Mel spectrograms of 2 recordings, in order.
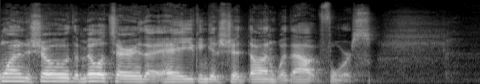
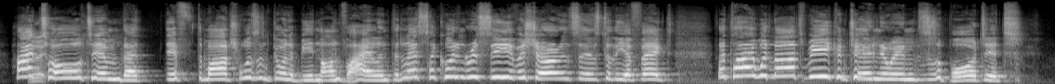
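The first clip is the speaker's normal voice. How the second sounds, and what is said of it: Bad put-on Irish accent. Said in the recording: “should I do a bad Irish voice? ... I got Miss Doubtfire pretty much.”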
